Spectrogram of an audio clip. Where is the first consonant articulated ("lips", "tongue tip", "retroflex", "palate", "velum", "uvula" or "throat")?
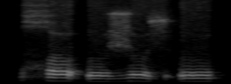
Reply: uvula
